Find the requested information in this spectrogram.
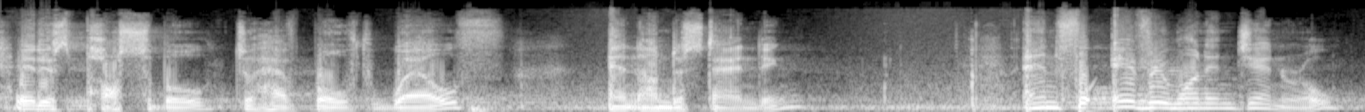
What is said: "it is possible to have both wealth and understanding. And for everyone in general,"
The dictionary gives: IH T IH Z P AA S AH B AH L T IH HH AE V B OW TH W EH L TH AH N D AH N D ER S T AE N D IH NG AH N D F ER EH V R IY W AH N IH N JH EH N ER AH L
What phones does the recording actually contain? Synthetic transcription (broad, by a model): IH T IH Z P AA S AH B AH L T IH V B OW TH W EH L TH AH N AH N D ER S T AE N D IH NG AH N F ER EH V R IY W AH N IH N JH EH N ER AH L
